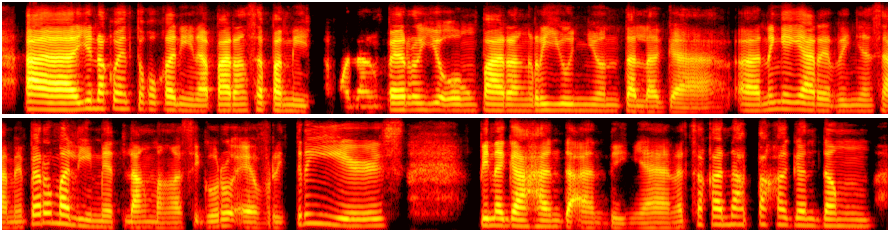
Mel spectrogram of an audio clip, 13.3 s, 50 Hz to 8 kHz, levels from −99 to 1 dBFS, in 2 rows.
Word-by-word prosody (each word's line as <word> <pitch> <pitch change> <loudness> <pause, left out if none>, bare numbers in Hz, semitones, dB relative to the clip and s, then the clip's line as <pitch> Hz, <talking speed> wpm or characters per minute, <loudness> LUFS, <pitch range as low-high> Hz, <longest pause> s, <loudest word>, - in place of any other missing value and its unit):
ah, 175 -2 +10
yung 205 +4 +3
na-kwento 205 -2 -1
ko 180 - -8
kanina, 155 -5 +1
parang 155 0 +4
sa 175 +2 -4
pamilya 150 -5 -1
ko - - -10
lang, 130 - -3
pero 175 0 +4
'yong 160 -3 -4
parang 155 -2 +4
reunion 160 -2 -5
talaga, 130 -5 -3
ah, 155 0 +2
nangyayari 180 -5 +1
rin 145 0 -10
yan 145 - -9
samin, 140 0 -6
pero 235 +2 -1
ma-limit 170 - -3
lang, 140 0 -1
mga 130 -1 -8
siguro 145 +6 -8
every 135 0 -6
3 240 - -8 0.2
years, 175 +1 -3 0.5
pinag-hahandaan 160 -6 +1
din 125 0 -12
yan, 130 +1 -4
at 140 - -8
saka 210 0 -3
napaka-gandang 185 -6 -6
160 Hz, 155 wpm, -24 LUFS, 140-180 Hz, 0.5 s, ah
